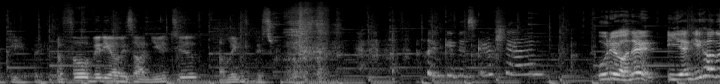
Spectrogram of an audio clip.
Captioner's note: laughs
